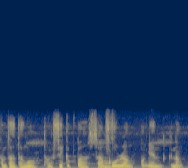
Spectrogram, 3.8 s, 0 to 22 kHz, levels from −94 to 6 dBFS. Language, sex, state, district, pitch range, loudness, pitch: Garo, male, Meghalaya, South Garo Hills, 120-145 Hz, -18 LUFS, 125 Hz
